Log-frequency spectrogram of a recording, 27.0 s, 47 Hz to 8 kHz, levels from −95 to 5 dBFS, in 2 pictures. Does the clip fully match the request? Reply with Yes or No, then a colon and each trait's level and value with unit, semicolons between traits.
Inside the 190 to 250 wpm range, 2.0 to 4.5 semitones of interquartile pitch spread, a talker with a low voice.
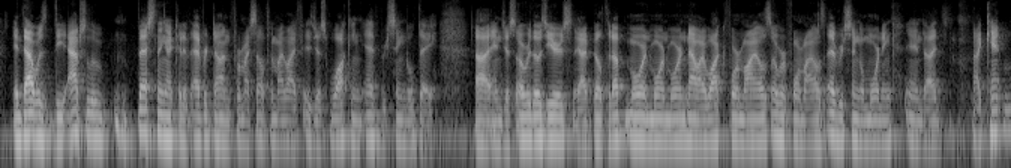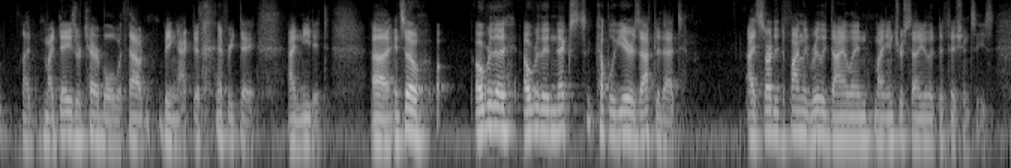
Yes: average, 200 wpm; narrow, 2.6 semitones; low, 115 Hz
